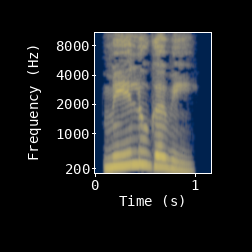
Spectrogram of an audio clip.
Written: ಮೊಲಕಿವಿ

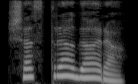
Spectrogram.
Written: ಶಾಸ್ತ್ರಕಾರ

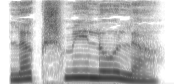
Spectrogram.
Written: ಲಕ್ಷ್ಮೀಲೋಲ

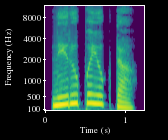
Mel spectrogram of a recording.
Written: ನಿರುಪಯುಕ್ತ

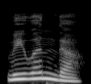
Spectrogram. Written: ವಿವಂದ

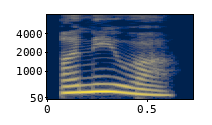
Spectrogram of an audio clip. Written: ಅನುವು

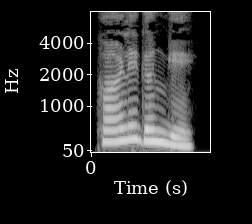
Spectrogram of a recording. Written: ಕಾಳೆಗಂಗೆಯ್

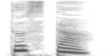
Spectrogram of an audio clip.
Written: ದೋಸ್ತ

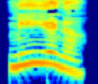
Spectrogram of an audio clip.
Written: ಮ್ಯಾನಾ

